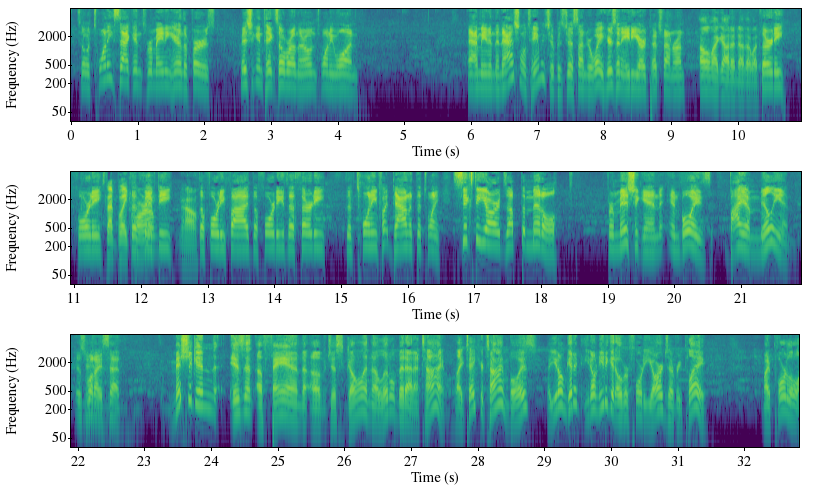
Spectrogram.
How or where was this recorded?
busy venue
